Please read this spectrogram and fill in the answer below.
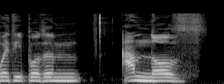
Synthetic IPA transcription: wɛdiboːdən | ʔa̰nɔð

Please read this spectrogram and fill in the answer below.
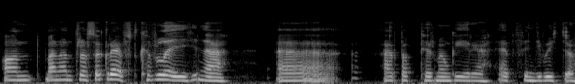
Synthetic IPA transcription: ɔndmanandrɔsɔɡrɛvd̥kʰəvlˠeɨɦɨnaəː | arbapʰɨrmɛwnɡejɾjaɛbvɨndɪvwʊɨdrɔ

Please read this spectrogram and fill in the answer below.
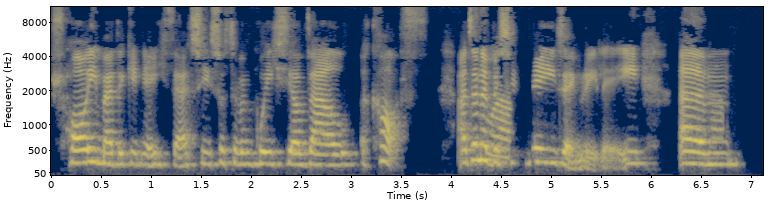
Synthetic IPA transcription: r̥ɔjmɛðəɡɪnjejθɛtʰisotʰɔvənɡwejθjɔvɛlˠəkʰɔθ | ʔa̰dənabɪsimejzɪŋrḭːlˠḭ | əːm

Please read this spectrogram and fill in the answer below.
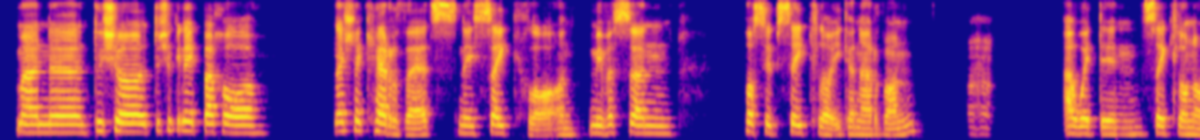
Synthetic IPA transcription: manəːd̥wɪʃɔd̥wɪʃɔɡɪnejd̚baχɔ | naɬakʰɛrðɛsnejsajkʰlˠɔ̰ɔ̰ndmivəsən | pʰɔsɨbsejkʰlˠɔiɡənarvɔn | awɛdɪnsajkʰlˠɔno

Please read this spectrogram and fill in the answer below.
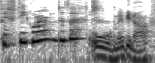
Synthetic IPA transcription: fɪftiɡɹãʊ̃ndʌzɪtoːmeɪbinə̰t

